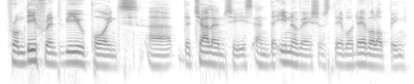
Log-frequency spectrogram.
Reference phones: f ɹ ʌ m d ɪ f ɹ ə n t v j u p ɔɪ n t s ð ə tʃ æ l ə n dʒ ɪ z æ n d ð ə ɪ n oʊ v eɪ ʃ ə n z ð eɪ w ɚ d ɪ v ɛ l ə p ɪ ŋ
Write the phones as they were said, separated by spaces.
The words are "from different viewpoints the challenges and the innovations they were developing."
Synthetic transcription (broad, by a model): f ɹ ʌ m d ɪ f ɹ ə n t v j u p ɔɪ n t s ð ə tʃ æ l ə n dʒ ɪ s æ n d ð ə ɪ n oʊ v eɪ ʃ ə n s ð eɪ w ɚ d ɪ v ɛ l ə p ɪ ŋ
